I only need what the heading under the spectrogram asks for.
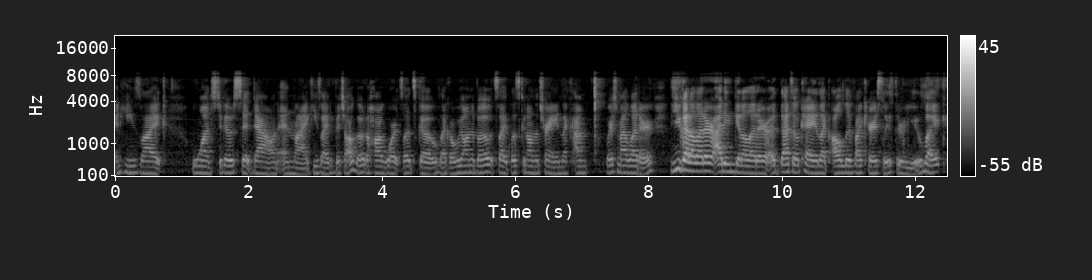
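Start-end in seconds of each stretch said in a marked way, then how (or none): none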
